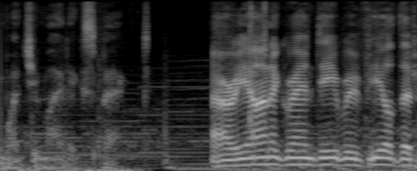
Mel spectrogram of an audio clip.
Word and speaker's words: Grande: Ariana Grande revealed that her grandfather called their family's last name Grande in an interview with Apple Music in 2018, because it sounded more enjoyable.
